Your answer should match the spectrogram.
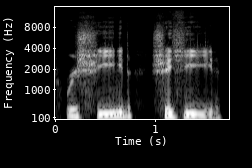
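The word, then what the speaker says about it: Rashid Shaheed: Rasheed Shahed. There we go. That's probably the first time in my life I pronounce it right, but we go out and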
